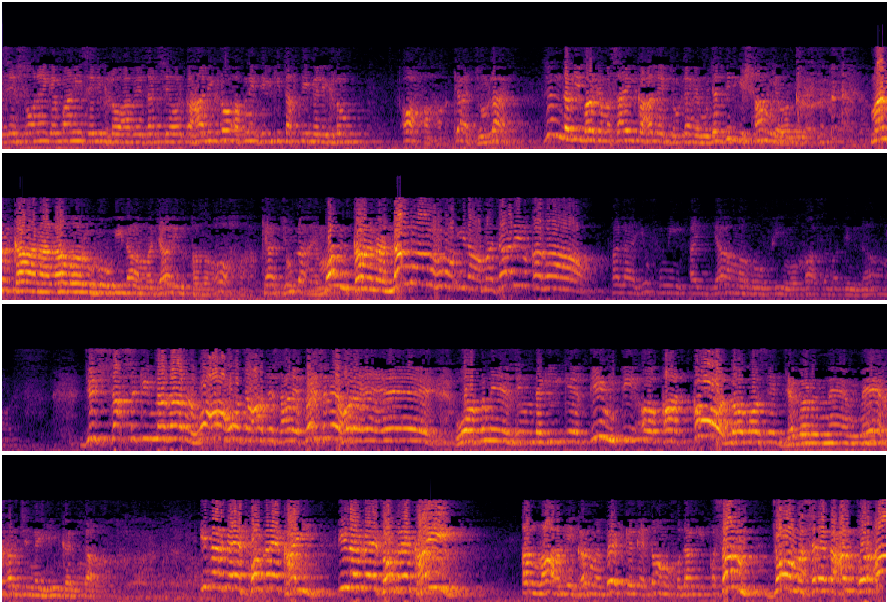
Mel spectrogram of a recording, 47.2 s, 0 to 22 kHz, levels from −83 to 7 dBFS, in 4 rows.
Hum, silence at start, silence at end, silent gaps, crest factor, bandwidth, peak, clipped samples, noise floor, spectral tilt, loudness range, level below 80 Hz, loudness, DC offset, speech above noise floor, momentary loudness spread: none; 0 s; 0 s; none; 16 dB; 6.6 kHz; 0 dBFS; under 0.1%; -45 dBFS; -4.5 dB/octave; 11 LU; -42 dBFS; -15 LUFS; under 0.1%; 30 dB; 20 LU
